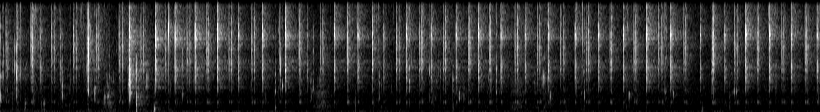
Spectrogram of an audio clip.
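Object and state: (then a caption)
Metal spray can tapped. A Lysol tin spray can is tapped rapidly with the fingers while gum is chewed close by. The result is a dense run of short, dry, bright clicks with almost no ring, over a faint low hum.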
